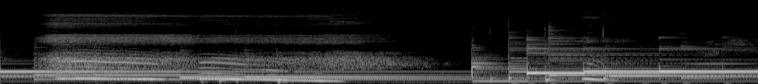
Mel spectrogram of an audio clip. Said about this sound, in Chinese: 这是很自然的打哈欠的声音。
